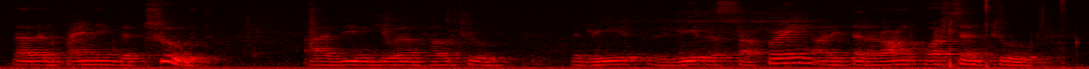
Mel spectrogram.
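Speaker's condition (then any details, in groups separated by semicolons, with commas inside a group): No condition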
